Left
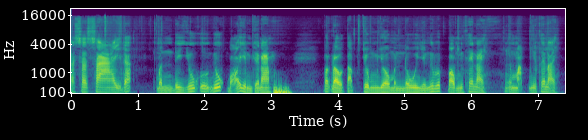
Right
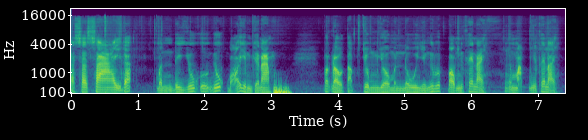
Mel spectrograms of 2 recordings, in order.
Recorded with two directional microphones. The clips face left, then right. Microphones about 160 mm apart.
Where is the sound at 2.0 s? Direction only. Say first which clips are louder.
Left 8 dB; 30° left (ahead or behind); by 5.5 s 45° left (ahead or behind).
